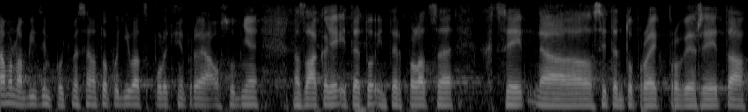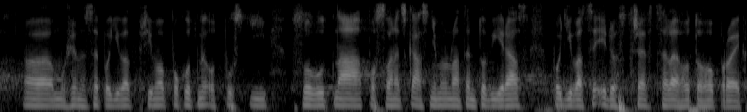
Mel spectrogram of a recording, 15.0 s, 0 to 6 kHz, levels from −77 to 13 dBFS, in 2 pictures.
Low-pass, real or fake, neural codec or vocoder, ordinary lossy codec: 5.4 kHz; real; none; Opus, 32 kbps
